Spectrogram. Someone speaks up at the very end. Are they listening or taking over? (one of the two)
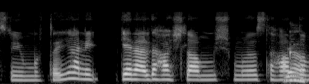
taking over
